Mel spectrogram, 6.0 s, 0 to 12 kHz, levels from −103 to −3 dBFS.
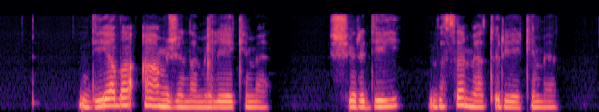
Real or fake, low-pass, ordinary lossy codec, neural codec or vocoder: fake; 7.2 kHz; AAC, 64 kbps; codec, 16 kHz, 8 kbps, FunCodec, trained on LibriTTS, 25 frames a second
